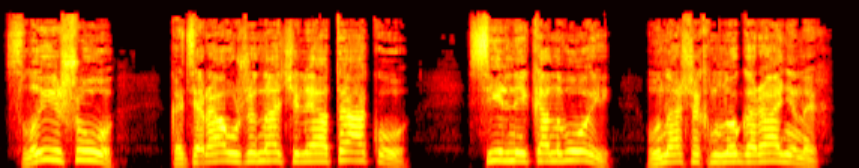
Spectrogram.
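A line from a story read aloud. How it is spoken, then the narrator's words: Shouted. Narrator (Russian): прокричал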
